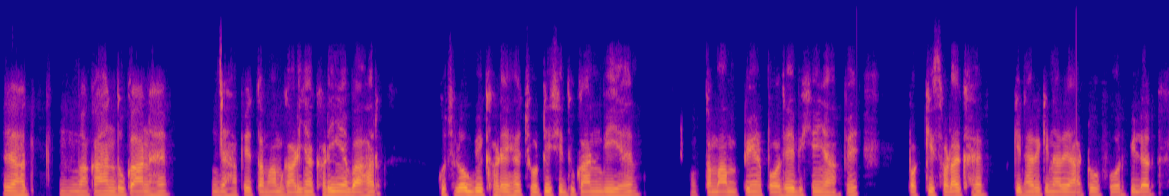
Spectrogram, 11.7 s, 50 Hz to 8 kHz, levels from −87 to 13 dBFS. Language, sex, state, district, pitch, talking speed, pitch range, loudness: Hindi, male, Bihar, Gopalganj, 130 Hz, 180 wpm, 125-135 Hz, -18 LUFS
